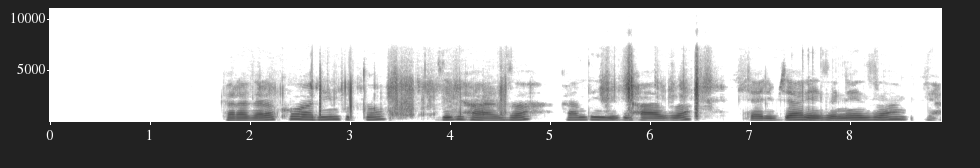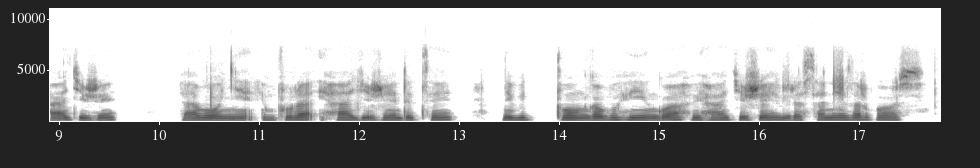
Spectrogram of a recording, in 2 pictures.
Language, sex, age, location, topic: Kinyarwanda, female, 18-24, Musanze, agriculture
